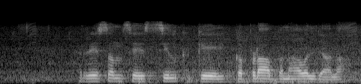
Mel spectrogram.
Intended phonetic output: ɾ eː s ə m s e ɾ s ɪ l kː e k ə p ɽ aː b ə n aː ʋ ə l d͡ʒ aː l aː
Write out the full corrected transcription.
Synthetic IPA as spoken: ɾ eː s ə m s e s ɪ l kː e k ə p ɽ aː b ə n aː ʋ ə l d͡ʒ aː l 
